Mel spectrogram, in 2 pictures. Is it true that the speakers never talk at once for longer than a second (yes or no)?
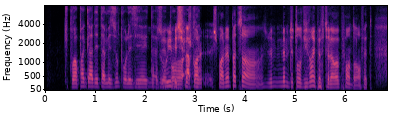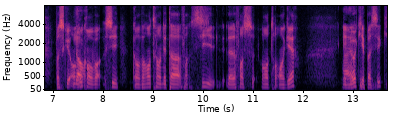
no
